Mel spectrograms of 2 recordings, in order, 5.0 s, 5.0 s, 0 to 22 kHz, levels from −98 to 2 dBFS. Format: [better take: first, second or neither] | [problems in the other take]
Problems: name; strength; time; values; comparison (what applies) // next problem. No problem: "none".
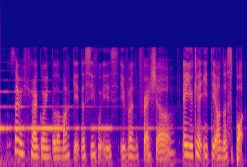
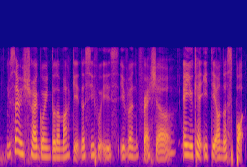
second | noise reduction (neural mask model RNNoise)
